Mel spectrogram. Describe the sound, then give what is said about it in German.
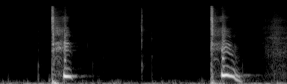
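A voice imitates hay-fever sneezing twice, each a sharp breathy burst sliding into a short nasal vocal tail, about one and a half seconds apart, fairly loud with no talking. “und dann äh, ab und zu mal Augentröpfchen und wieder niesen und wieder schnitzen und so.”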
